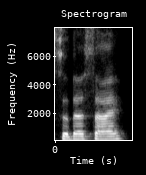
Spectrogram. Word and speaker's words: Sudha Sai: so my name is suda Sai I also go by well the proper way to say it I guess but I don't force it is sudai um hold on let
